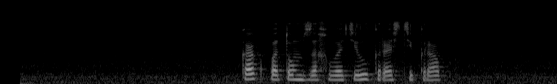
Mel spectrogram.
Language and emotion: Russian, neutral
